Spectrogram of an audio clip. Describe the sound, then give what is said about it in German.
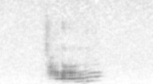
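A single drawn-out meow from the speaker's cat, fairly clear, rising then falling in pitch over about half a second against a quiet background. “Meine Katze kommt gerade dazu.”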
